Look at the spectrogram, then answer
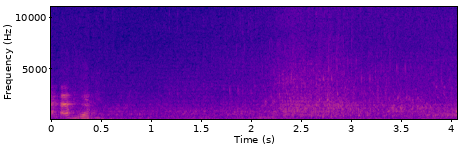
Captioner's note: water lapping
